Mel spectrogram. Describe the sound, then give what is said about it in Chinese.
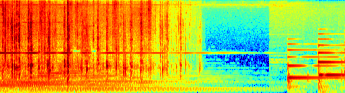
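Horse hooves clip-clop steadily from a horse-drawn carriage driven fast and smoothly, with many quick, sharp strikes that gradually fade over the first few seconds. “谢之方亲自做车夫，笑嘻嘻地挥动鞭子，将马车驾得又快又稳，驶离长安，奔赴江南而去”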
